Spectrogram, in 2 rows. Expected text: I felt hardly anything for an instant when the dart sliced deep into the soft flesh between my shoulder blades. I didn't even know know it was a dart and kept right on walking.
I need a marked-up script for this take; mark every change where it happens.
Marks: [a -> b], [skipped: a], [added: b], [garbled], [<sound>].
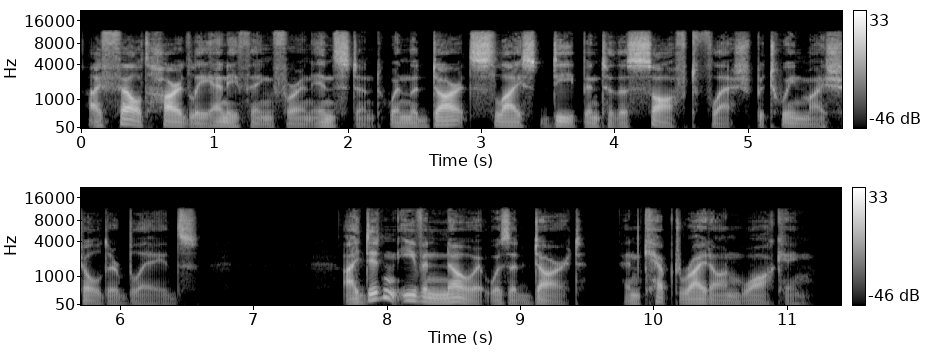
I felt hardly anything for an instant when the dart sliced deep into the soft flesh between my shoulder blades. I didn't even know [skipped: know] it was a dart and kept right on walking.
